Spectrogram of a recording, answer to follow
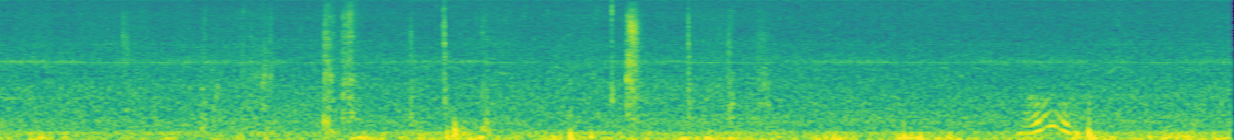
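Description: Wind rumbling on the microphone, with a few light clicks and a faint steady high whine.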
